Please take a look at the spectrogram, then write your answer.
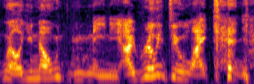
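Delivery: half-hearted, hammed-up New York accent; bad New York accent. [name] telling a friend she likes Kenya, bad New York accent. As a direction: put on a rough imitation New York accent. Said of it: "That's my really bad New York a-, accent".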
